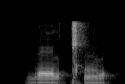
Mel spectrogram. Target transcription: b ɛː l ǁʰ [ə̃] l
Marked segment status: correct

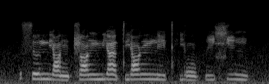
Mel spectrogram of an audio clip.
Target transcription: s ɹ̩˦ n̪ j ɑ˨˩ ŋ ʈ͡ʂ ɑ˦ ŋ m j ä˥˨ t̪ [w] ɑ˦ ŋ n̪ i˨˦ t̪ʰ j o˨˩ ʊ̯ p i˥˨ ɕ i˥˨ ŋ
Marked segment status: incorrect: j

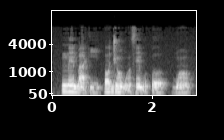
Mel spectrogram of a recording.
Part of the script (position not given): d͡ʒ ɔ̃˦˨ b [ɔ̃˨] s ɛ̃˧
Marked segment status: correct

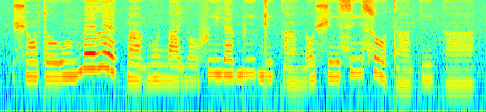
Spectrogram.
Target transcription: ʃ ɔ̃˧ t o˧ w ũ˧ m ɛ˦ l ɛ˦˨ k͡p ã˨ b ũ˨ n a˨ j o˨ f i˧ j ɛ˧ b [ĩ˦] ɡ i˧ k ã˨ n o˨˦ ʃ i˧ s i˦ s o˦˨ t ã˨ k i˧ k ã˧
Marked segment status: incorrect: i˦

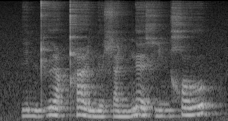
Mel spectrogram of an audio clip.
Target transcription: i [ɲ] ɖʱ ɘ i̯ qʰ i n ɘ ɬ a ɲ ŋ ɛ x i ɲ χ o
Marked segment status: incorrect: n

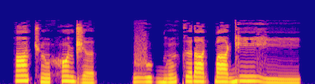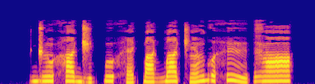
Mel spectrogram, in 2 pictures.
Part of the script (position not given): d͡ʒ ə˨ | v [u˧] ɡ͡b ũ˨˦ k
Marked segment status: correct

